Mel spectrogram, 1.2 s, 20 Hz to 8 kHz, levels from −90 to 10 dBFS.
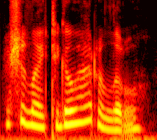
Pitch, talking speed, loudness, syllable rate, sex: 235 Hz, 405 wpm, -17 LUFS, 8.5 syllables/s, female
